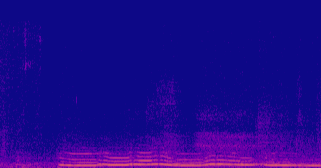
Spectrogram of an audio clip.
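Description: A voice humming a slow, wavering tune that starts about a second in and carries on, its pitch stepping gently up and down.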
